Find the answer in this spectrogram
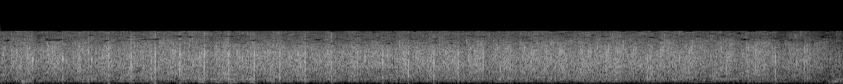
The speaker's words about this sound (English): and I just want to give you a round of applause if that's appropriate.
